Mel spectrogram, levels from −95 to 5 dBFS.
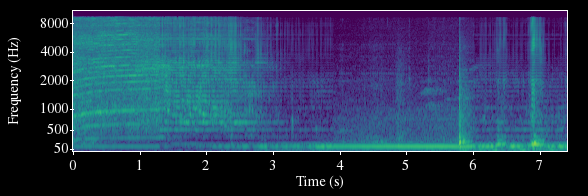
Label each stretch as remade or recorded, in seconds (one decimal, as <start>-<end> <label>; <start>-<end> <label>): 0.0-1.3 recorded; 1.3-3.9 remade; 3.9-6.0 recorded; 6.0-7.4 remade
